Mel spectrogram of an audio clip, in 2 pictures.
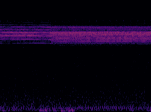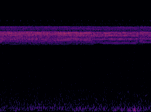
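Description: Insects chirring steadily in a continuous high-pitched drone.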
